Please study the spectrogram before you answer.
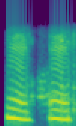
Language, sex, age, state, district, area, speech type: Kannada, female, 60+, Karnataka, Bangalore Urban, urban, conversation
